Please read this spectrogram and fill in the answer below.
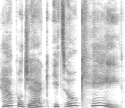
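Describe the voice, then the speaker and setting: A man voicing a cheerful, bookish young pony mare with a bright, friendly and precise manner. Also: high-pitched, huge pitch swings, slow pace, breathy edge, pitched above the performer's own voice, exaggerated voice. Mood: reassuring.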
